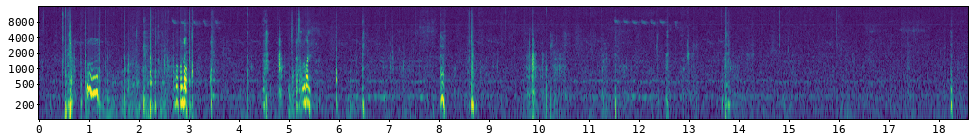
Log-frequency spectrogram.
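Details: Honey bees at their hive on the tip of an umbrella tree: a steady, low, droning hum with a fainter overtone runs throughout, while people talk and knock in bursts during the first seconds and occasional clicks follow.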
